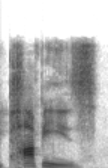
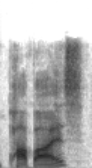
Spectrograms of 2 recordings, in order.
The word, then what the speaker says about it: poppies: in each case Okay the pronunciation of that y will stay the same so if in the singular form if the word is Poppy okay it would be poppies all right we would not change that to Popeyes okay same thing here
